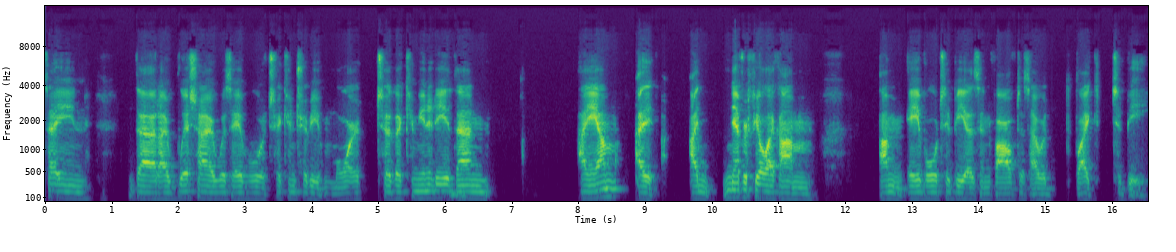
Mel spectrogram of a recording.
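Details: Adult man, an aerospace engineer, who is a person who stutters; stuttering.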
